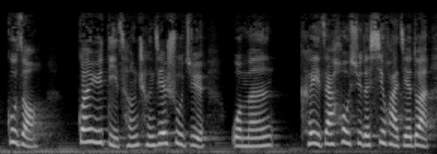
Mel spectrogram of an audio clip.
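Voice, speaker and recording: A woman playing a flustered but plucky young office employee in an animated drama. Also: a little high, moderate pace, close to an everyday voice. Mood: nervous, apologetic. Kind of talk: animated web drama dialogue.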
